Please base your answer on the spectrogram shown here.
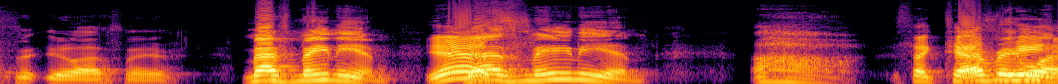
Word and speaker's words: Mazmanian: his children and with me today is mesme no did I pronounce that you lastly mazmanian yes Manian Oh sectarian it's like tense any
